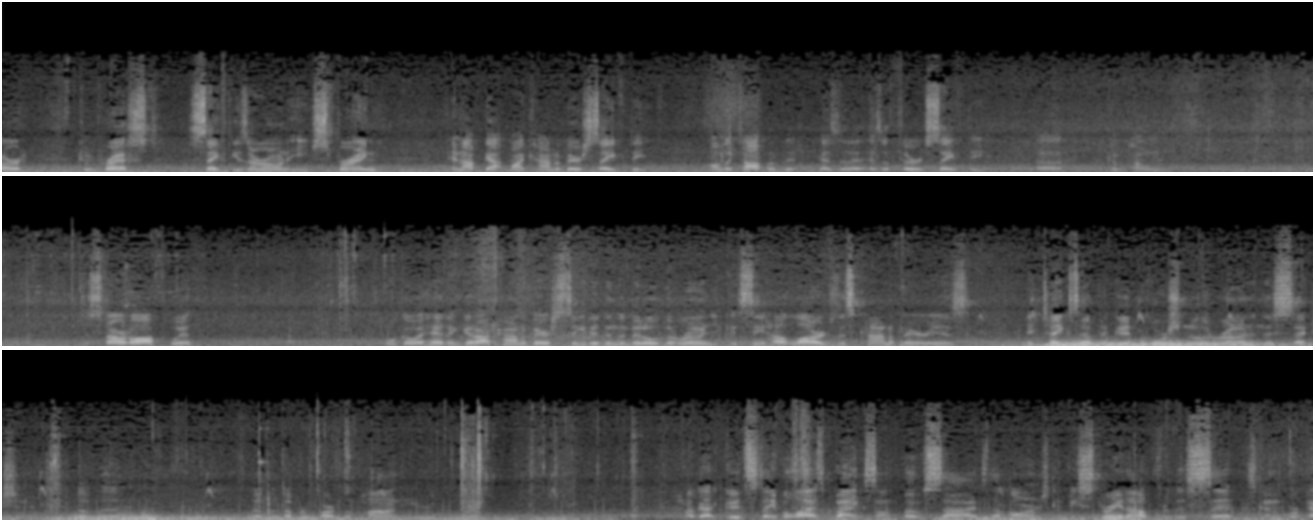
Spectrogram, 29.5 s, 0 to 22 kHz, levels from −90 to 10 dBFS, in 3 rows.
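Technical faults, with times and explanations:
12.37–29.48 s, train of clicks: from 12.37 s to the end, a run of sharp, near-identical ticks rides over the sound at about eight per second, but unevenly spaced, around 150 in all. Each click peaks at roughly the level of the sound itself, so the ticking stays plainly audible through quiet gaps as well. Identical short pulses arriving in an irregular stream most likely come from electrical interference or a faulty connection or power supply injecting spikes into the signal path.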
